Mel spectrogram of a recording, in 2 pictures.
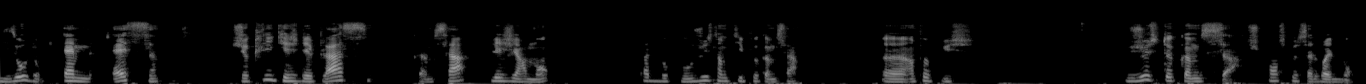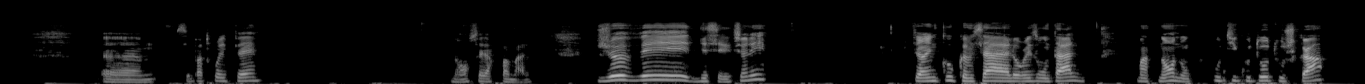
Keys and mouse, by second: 0.6 m, 1.1 s, 3.1 click, 15.0 click, 20.6 click, 26.5 k.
